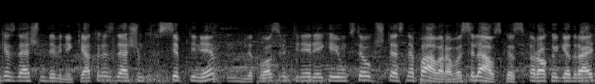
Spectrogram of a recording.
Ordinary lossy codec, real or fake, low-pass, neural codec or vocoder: AAC, 64 kbps; real; 7.2 kHz; none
